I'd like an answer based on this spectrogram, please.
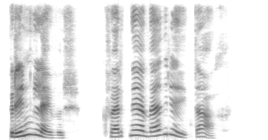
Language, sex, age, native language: Icelandic, female, 40-49, Icelandic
